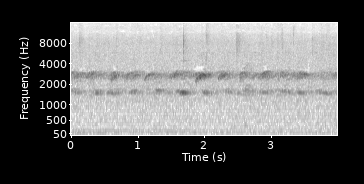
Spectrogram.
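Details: Night chorus of coqui frogs in rainy Hawaiian rainforest near Pahoa, recorded October 2021; many callers overlap in quick two-part chirps, one nearer frog giving a sharp upward-sliding whistle near the middle, over a low background hiss.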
